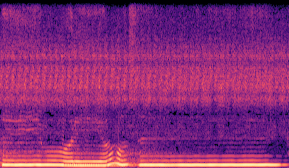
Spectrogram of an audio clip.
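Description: A single voice chanting a mantra in long, steady held notes, with a quick rise and fall in pitch about a second and a half in and a short break around two seconds before the next long note.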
